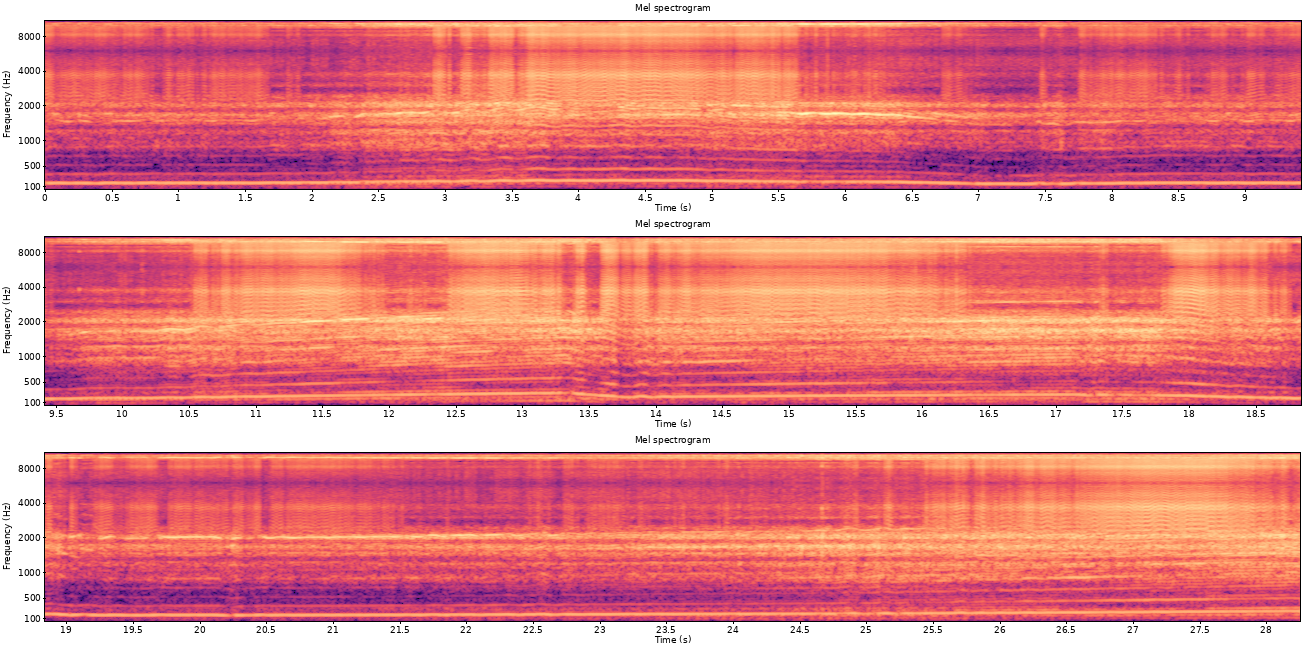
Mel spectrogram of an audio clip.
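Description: Sunbeam Stiletto race car's rear-mounted four-cylinder engine under racing load, heard from inside the cabin. The revs climb in long pulls and fall back at lifts and braking, with a quick drop about halfway through at a gear change.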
